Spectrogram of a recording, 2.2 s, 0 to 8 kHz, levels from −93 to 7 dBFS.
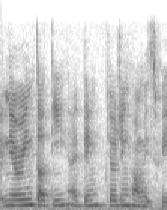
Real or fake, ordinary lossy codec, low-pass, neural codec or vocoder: real; none; 7.2 kHz; none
